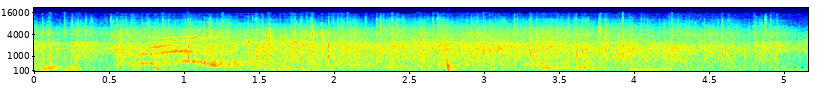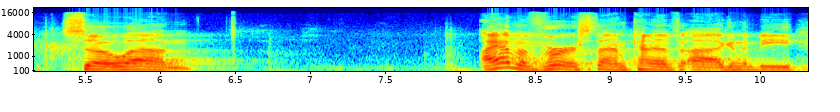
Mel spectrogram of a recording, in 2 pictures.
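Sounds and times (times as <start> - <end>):
audience applause: 0.0 - 5.5
speech: 5.4 - 6.3, 8.2 - 10.3.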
